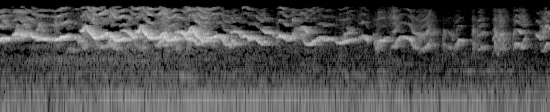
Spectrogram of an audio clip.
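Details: Several young ultramarine grosbeaks kept in captivity sing a loud, tumbling warble of quick slurred notes for the first seconds, then trail off into scattered softer chips and twitters.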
